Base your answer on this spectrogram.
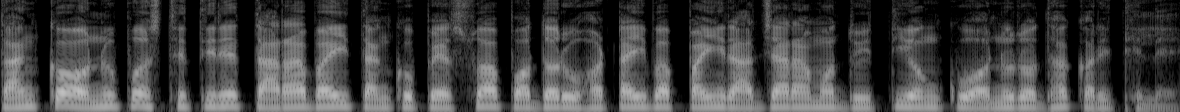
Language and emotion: Odia, neutral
